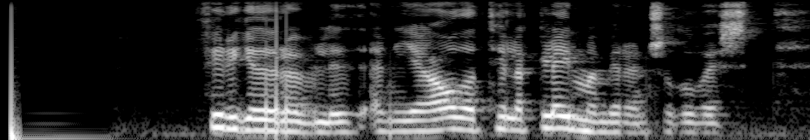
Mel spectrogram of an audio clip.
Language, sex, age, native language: Icelandic, female, 30-39, Icelandic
